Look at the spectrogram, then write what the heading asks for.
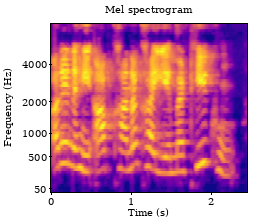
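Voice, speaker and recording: Woman voicing a gentle patient wife. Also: high voice, a little slow. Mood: soft, placating. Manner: soft and placating. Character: patient, soft-spoken wife and mother.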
